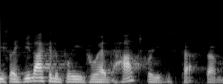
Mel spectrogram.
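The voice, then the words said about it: Whispered imitated New York accent. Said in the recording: “his big sort of New York accent... whispering as best he can”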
